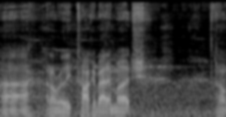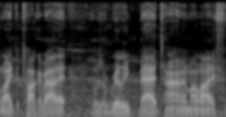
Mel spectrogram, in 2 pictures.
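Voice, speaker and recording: The speech comes at a moderate pace in a monotone, flat intonation, with long, frequent pauses. Noticeable background noise is present. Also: man, very deep, low pitch for a man. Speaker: vlogger on a walking challenge. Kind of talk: personal testimony vlog. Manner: halting, many pauses and fillers.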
